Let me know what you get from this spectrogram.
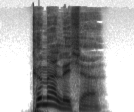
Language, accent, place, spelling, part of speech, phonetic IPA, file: German, Germany, Berlin, kümmerliche, adjective, [ˈkʏmɐlɪçə], De-kümmerliche.ogg
- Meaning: inflection of kümmerlich: 1. strong/mixed nominative/accusative feminine singular 2. strong nominative/accusative plural 3. weak nominative all-gender singular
